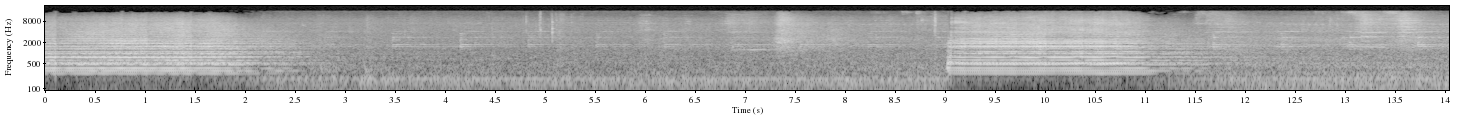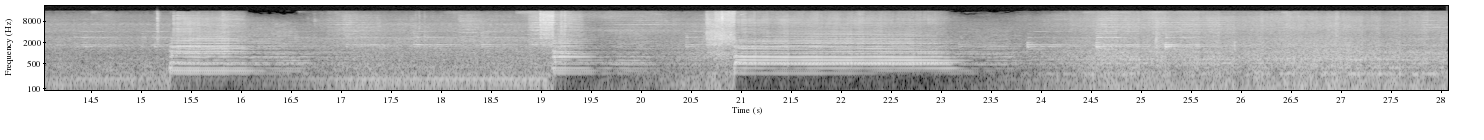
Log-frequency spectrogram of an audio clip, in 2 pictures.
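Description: A Norfolk Southern freight locomotive's air horn sounds five times: two long blasts, two short ones, then a final long blast. Between blasts the diesel locomotives rumble as they work slowly under load. The rumble swells near the end as the locomotives pass, with wheels clattering over the rails.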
